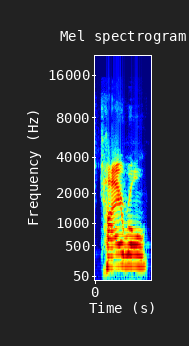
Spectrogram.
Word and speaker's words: Tyrol: It's Tyrell pickleball shoes. You spell it Tyrol.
